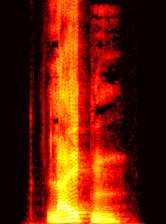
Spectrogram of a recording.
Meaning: to like
- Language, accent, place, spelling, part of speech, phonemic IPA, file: German, Germany, Berlin, liken, verb, /ˈlaɪ̯kn̩/, De-liken.ogg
